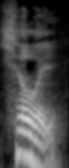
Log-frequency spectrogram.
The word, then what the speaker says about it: chilly: chilly. 먹는 칠리, 칠리 소스 할 때 그 칠리랑 발음은 똑같아요.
